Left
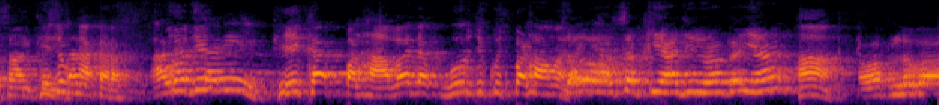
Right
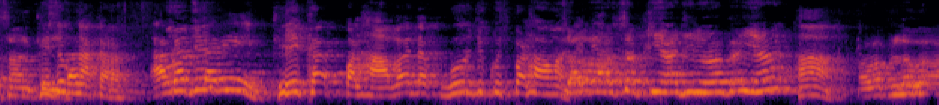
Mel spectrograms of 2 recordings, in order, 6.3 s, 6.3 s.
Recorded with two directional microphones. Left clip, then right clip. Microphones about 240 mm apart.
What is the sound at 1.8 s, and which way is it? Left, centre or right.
Speech, right.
